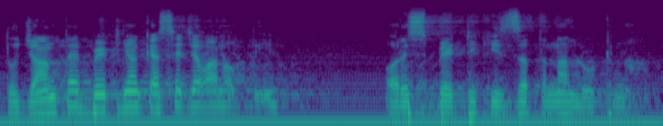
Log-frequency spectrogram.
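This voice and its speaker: A man's voice: on the low side, very animated, moderate pace, gravelly, long reverb tail, slight background noise. A male Islamic preacher, telling stories dramatically in an impassioned sermon at a large religious gathering. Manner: impassioned, dramatic storytelling, rising to shouts.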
